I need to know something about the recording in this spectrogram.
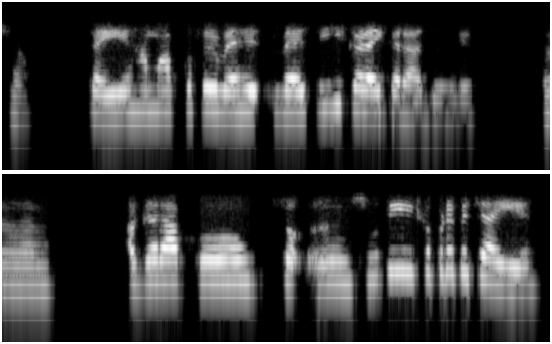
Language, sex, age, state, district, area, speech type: Urdu, female, 18-30, Uttar Pradesh, Rampur, urban, conversation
